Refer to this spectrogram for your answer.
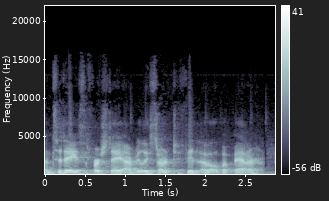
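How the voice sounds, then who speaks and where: A woman at a very fast pace, over noticeable background noise. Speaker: car detailing vlogger. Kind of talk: casual talk to camera.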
